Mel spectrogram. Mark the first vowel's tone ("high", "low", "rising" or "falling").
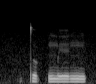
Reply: low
